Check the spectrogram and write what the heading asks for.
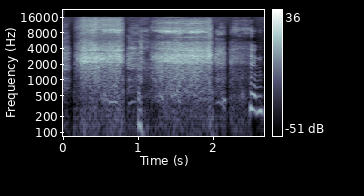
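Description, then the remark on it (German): Two cats hiss and growl at each other in long, breathy bursts, broken by brief pauses, with low growling tones slipping in between and a short, wavering growl at the end. “Ja, die Bist müssen sich natürlich wieder äh, genau hinter mir anfauchen und anknurren.”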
